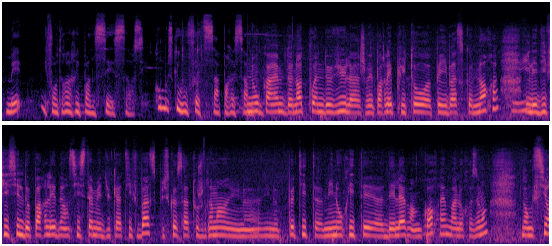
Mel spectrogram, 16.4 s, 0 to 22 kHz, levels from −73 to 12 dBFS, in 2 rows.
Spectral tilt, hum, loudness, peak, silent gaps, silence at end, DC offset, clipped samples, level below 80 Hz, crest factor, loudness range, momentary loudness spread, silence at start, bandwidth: -4.5 dB/octave; none; -20 LUFS; -2 dBFS; none; 0 s; under 0.1%; under 0.1%; -52 dBFS; 18 dB; 3 LU; 7 LU; 0.05 s; 16 kHz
